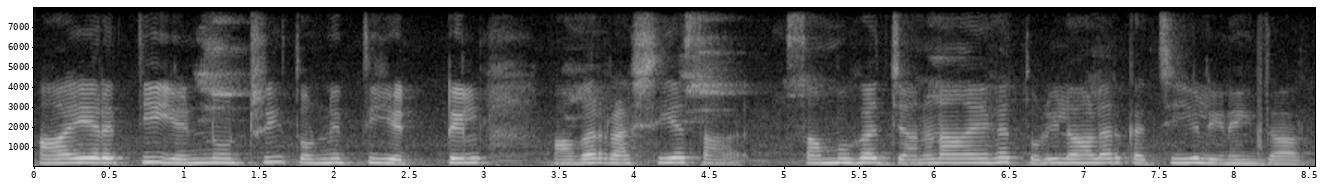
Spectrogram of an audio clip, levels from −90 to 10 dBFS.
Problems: constant background noise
